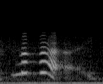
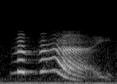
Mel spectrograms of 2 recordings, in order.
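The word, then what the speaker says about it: Levy: LeVay. How do you spell it? LeVay.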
